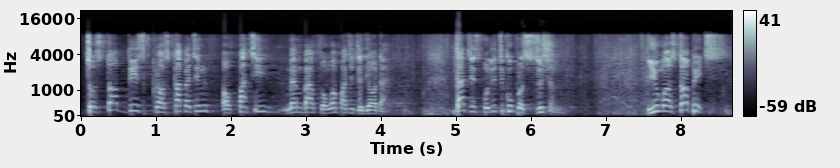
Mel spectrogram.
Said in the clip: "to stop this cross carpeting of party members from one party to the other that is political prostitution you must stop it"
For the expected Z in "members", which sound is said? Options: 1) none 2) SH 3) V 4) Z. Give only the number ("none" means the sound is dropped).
1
